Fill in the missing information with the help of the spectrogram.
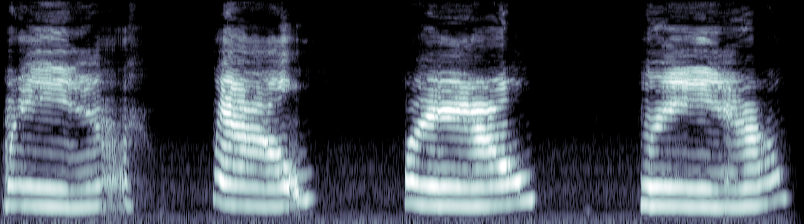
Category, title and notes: Sound effects > Animals
TOONAnml-Blue Snowball Microphone, CU Cat, Meow, Human Imitation Nicholas Judy TDC
A cat meowing. Human imitation.
imitation, cat, meow, cartoon, Blue-brand, human, Blue-Snowball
